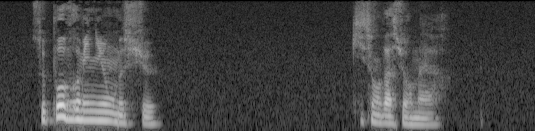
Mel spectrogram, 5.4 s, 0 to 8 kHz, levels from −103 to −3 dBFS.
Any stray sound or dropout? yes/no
no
